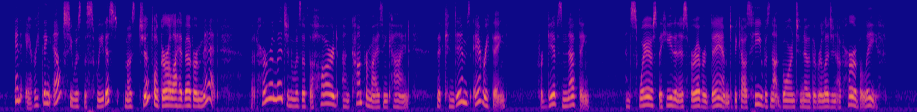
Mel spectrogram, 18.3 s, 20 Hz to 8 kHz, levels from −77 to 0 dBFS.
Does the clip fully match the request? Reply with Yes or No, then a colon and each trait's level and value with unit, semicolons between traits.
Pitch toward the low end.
No: high, 190 Hz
